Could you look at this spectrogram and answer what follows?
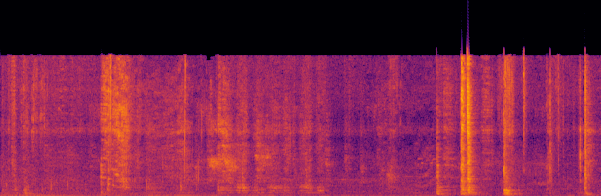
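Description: Kitchenware clinking and knocking, with a cluster of sharp clinks near the end, over a steady low hum.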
